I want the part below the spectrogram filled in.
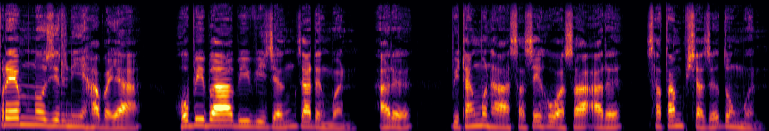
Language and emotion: Bodo, neutral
